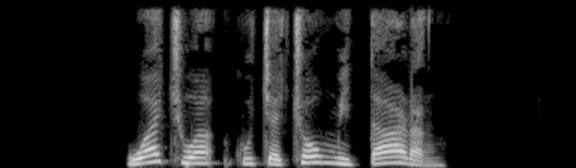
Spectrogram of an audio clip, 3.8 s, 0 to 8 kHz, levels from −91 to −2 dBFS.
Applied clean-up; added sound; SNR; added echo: none; none; none; none.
